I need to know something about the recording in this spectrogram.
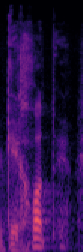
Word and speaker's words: Quijote: de los topónimos y nombres como Quijote o que o México lo han mantenido pero se pronuncian México y se pronuncia Texas no y se pronuncia Quijote bien pues el tema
